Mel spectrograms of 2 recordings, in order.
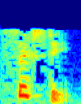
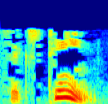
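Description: First: "sixty" with SIX stressed, short ending; stress on first syllable. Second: Put-on "sixteen" with TEEN stressed; stress on last syllable. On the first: Teacher showing which syllable is stressed, "sixty" stressed on SIX. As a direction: put the weight on SIX in "sixty". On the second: Teacher showing which syllable is stressed, "sixteen" stressed on TEEN. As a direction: lean on the second syllable of "sixteen". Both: Shown as a demonstration. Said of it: "notice the different syllables being stressed".

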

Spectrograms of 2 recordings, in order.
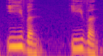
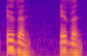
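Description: First: EVEN slowly, with a long "ee"; 长母音E. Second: EVEN with a short first vowel, "ivven"; 短母音. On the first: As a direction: stretch the first vowel of "even": eeven. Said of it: "even这边是长母音E". (even的E念成长母音，放慢) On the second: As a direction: say "even" wrongly with a short, lax i. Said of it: "请不要念even". (even的E错念成短母音) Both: Shown as a demonstration.

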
